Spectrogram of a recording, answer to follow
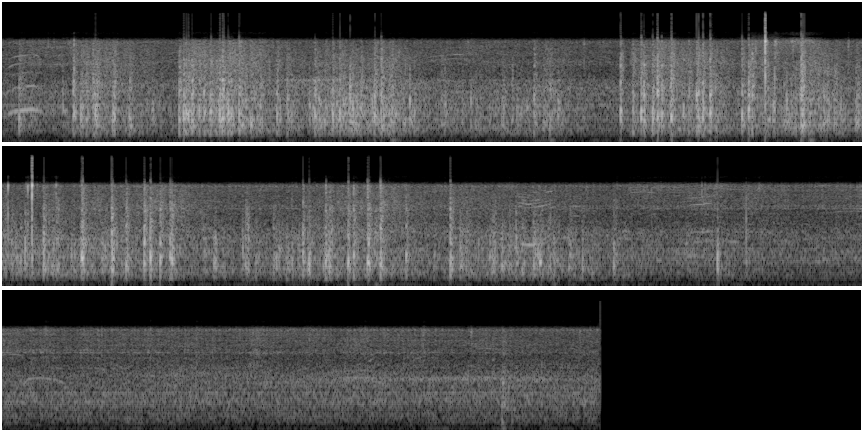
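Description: Fireworks exploding overhead, a rapid crackling of many small pops that thins out about eight seconds in, leaving a steady background hum. The sound cuts off suddenly near the end.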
